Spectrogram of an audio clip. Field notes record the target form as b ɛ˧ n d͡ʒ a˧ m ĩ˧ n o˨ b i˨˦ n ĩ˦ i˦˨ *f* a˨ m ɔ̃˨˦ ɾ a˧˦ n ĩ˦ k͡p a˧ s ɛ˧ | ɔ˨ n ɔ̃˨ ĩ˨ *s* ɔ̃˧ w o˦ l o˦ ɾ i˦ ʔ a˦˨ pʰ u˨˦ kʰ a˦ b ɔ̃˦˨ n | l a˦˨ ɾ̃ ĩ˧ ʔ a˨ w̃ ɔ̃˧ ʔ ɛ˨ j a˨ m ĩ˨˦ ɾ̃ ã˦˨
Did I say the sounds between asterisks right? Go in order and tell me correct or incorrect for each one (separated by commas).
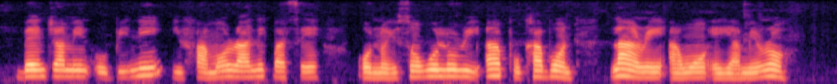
correct, correct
